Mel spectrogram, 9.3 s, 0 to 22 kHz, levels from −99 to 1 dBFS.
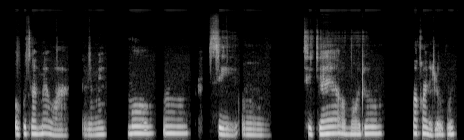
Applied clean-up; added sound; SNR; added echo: none; none; none; none.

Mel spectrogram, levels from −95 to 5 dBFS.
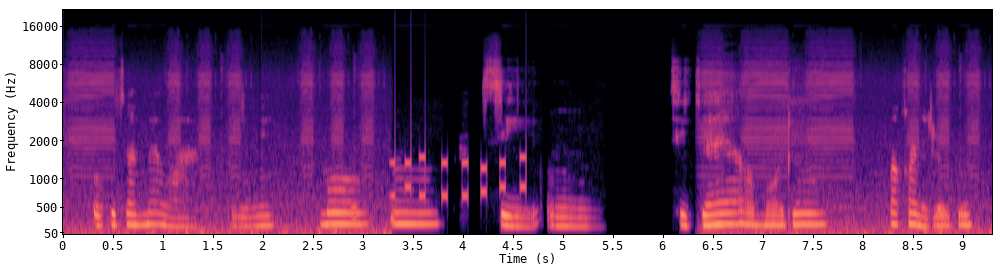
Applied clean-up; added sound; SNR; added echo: none; Telephone; 11 dB; none.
